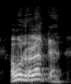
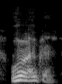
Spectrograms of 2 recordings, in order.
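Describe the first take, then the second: First: Louder, half-laughing mock of his buddy; mock eager demand. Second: Said in the usual way. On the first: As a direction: blurt it out like the eager friend. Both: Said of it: "He had a stuttering problem".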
